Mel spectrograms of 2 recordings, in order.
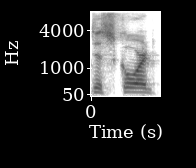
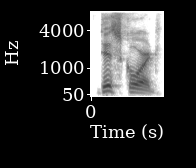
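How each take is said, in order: First: The stress falls on an unexpected syllable. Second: The stress falls on the expected syllable. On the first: The speaker calls it wrong. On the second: The speaker calls it right.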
